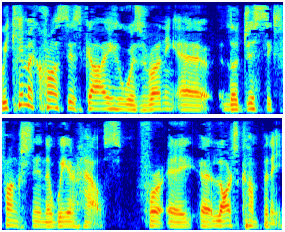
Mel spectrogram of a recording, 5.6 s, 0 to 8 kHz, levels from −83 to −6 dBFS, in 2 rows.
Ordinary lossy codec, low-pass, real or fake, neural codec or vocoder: MP3, 32 kbps; 7.2 kHz; fake; vocoder, 22.05 kHz, 80 mel bands, WaveNeXt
